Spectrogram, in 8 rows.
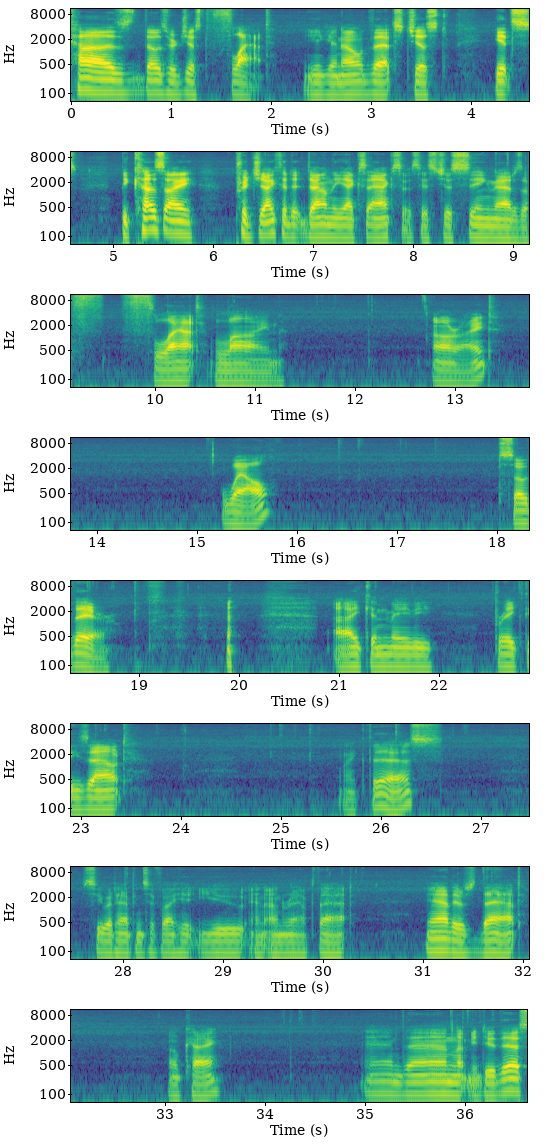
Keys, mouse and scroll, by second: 0.2 middle click, 12.7 scroll down 3, 13.3 middle click, 15.7 shift+middle click, 17.4 scroll up 4, 18.5 ctrl+Tab, 19.6 right click, 20.0 middle click, 22.2 shift+right click, 23.2 ctrl+e, 24.3-24.7 scroll down 2, 25.0 ctrl+Tab, 26.6 alt+right click, 27.0-27.4 scroll down 2, 28.0 u, 31.7 scroll down 3, 31.7 a, 33.5 middle click, 34.5 scroll up 3, 36.0 ctrl+Tab.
